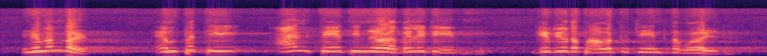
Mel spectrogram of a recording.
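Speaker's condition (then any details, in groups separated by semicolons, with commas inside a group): Cerebral palsy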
